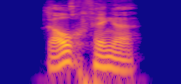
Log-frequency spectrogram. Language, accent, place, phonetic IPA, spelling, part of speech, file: German, Germany, Berlin, [ˈʁaʊ̯xˌfɛŋə], Rauchfänge, noun, De-Rauchfänge.ogg
- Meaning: nominative/accusative/genitive plural of Rauchfang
